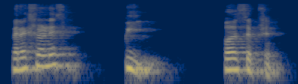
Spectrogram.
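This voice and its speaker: Amid audible room echo, a man with a dark, mellow tone speaks at a moderate pace with ordinary pitch variation. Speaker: palliative care nurse educator. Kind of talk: lecture.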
